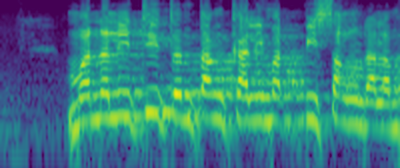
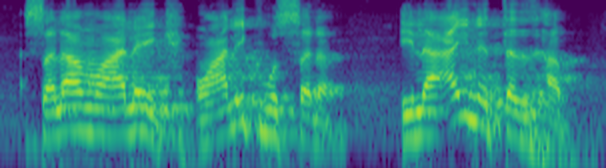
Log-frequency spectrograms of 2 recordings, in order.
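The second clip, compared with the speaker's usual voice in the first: measured, lower-pitched formal Arabic speaker; fluent formal Arabic; 5 semitones lower than usual. Acted. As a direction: model polite, proper Arabic at a low pitch.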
